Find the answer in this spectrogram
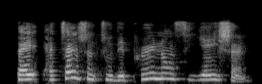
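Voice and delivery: ordinary talk, nothing marked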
